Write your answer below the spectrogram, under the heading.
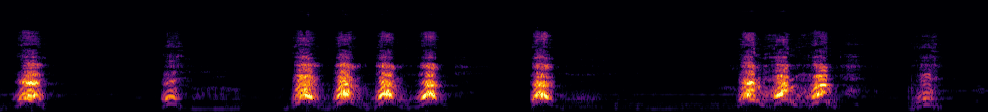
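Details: Aggressive dog barking at its owner, a series of sharp, loud barks in irregular bursts, some single and some in quick runs of three or four, with short silent gaps between.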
